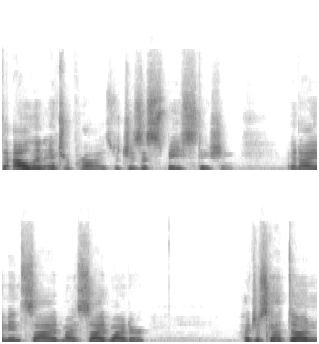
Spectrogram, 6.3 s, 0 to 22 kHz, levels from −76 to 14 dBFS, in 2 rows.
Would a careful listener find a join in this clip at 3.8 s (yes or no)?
yes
